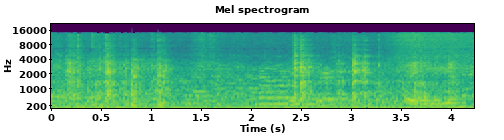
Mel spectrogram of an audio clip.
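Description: Tableware clinking: several short, sharp clinks and knocks over a steady low hum, with a voice briefly near the end.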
